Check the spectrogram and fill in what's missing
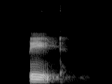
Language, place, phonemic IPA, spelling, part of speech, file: Hindi, Delhi, /peːʈ/, पेट, noun, LL-Q1568 (hin)-पेट.wav
- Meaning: 1. belly, stomach 2. womb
